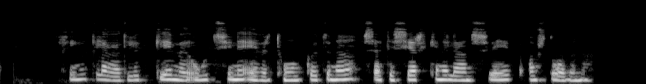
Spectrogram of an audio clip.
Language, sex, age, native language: Icelandic, female, 30-39, Icelandic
